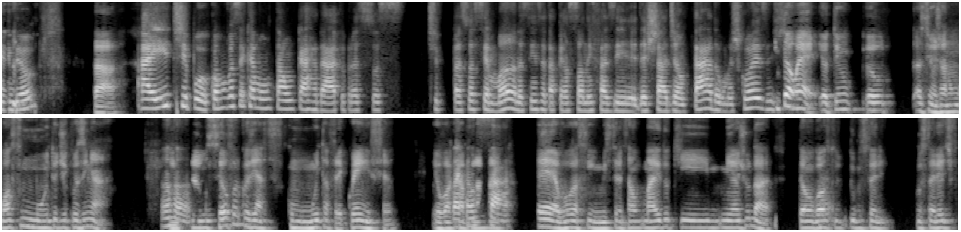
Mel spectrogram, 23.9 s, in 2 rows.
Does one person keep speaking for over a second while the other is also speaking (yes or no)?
no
